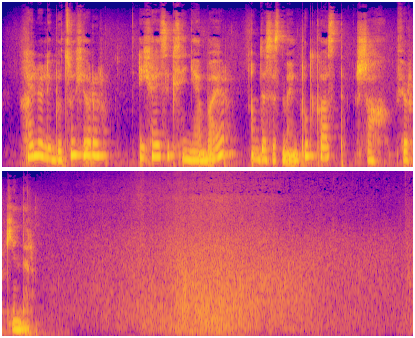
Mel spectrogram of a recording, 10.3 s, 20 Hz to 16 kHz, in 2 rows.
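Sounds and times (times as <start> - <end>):
speech: 0.2 - 5.6
ocean waves breaking on the beach: 5.6 - 10.2.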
